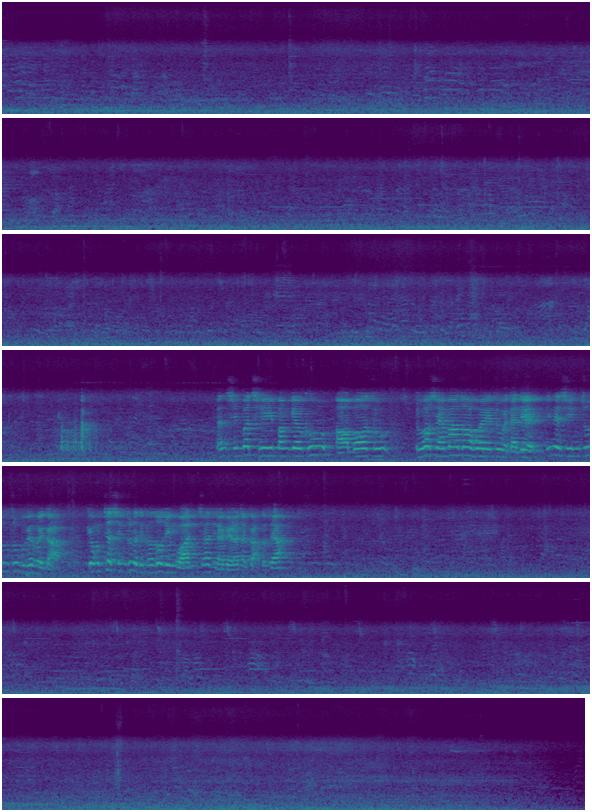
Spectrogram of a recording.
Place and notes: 鹿港天后宮, Lukang Township - In front of the temple square
In front of the temple square, tourist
